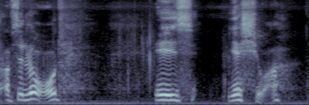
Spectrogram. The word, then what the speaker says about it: Yeshua: of the lord is yeshua if you say that slowly is yes you are so when you say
